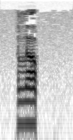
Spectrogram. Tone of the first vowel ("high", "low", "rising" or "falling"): high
